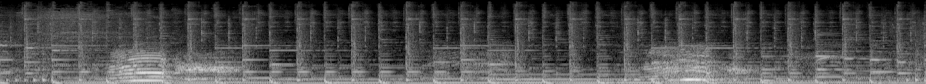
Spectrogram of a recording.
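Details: Cow mooing, said to moo to communicate and express feelings, and more loudly when hungry or wanting attention; two long, deep, drawn-out lowing moos near the start and end, set over bouncy children's music with jingling bells.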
